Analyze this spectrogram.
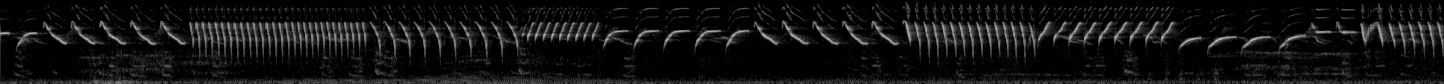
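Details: Canary in full, continuous song: rapid rising whistled trills alternate with long dense buzzing rolls and quick repeated chirp series, sustained high and loud throughout.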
